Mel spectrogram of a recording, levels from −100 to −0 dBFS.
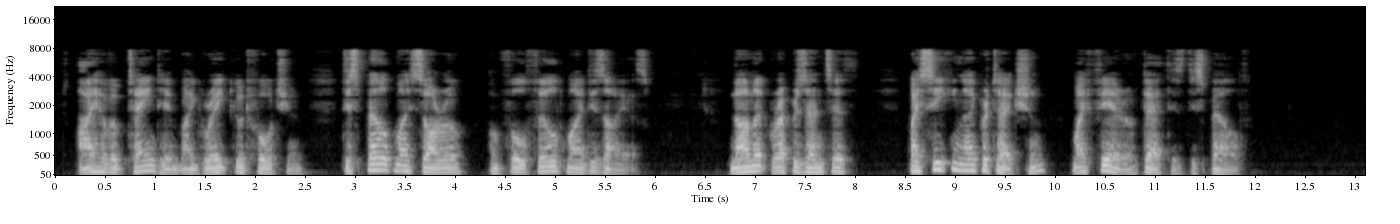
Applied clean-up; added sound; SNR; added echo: none; none; none; none.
